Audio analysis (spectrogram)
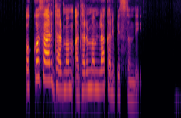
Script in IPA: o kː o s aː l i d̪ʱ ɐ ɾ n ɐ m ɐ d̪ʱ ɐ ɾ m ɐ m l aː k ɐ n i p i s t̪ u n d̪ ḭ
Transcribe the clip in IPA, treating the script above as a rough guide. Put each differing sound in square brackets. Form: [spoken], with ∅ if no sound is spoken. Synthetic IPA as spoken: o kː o s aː [ɾ] i d̪ʱ ɐ ɾ [m] ɐ m ɐ d̪ʱ ɐ ɾ m ɐ m l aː k ɐ n i p i s t̪ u n d̪ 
